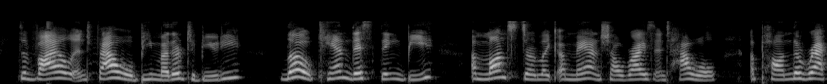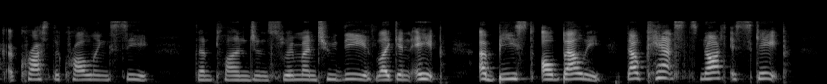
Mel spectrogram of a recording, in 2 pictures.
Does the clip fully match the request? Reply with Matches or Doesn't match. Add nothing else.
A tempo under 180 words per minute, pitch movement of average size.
Matches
